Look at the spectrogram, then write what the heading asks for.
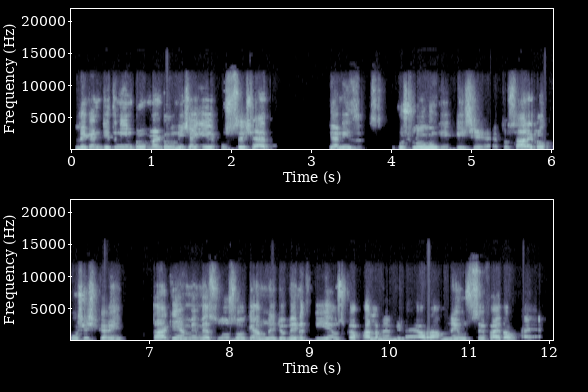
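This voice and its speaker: A man teaching an online Quran recitation class, patiently explaining pronunciation and slowly demonstrating stretched syllables over a video call. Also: high voice, warm tone. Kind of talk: online tajweed class instruction.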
